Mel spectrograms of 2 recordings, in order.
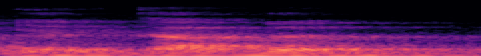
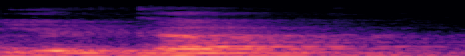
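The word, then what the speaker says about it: اركب: Bukan irkab tapi irkam. Irkam maana sudah dikasih simbol dengan adanya tasydid ya.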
